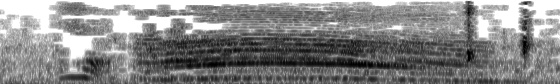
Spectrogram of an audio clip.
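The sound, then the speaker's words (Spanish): A single drawn-out sheep bleat, loud, with a wavering, quavering tone lasting over a second, followed by two short sharp clicks at the end. “Oveja.”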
